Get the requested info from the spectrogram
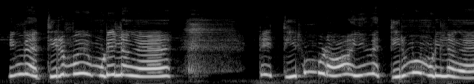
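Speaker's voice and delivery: high-pitched, flustered wail; panicky complaint. Real, not acted. Gamer unable to turn around, panicky complaint. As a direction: plead in rising panic.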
